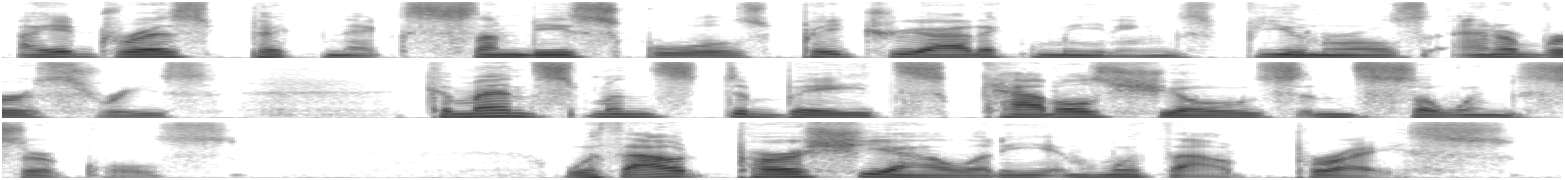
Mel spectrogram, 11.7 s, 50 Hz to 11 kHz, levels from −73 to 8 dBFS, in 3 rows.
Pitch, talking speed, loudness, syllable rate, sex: 125 Hz, 110 wpm, -20 LUFS, 4.8 syllables/s, male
